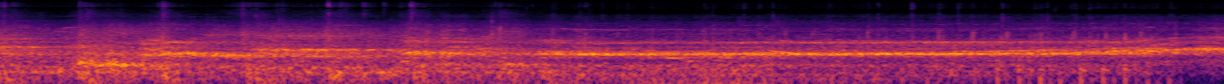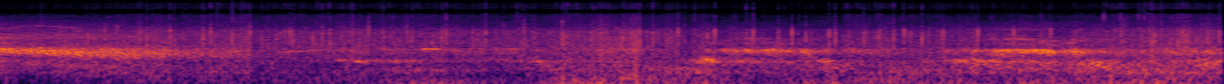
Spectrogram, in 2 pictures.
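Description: Fans clap their hands in rhythm nearby.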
